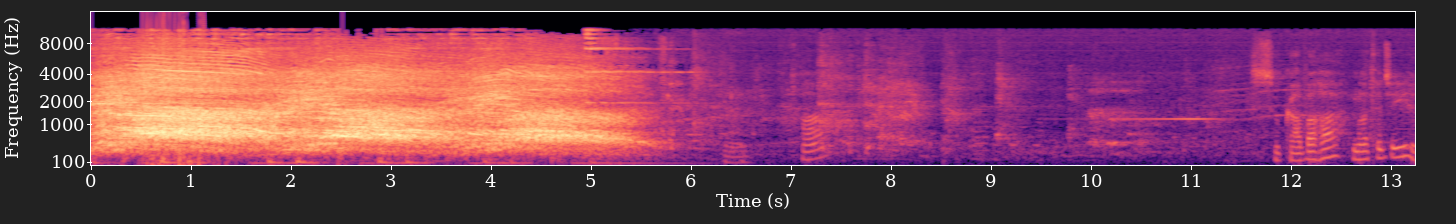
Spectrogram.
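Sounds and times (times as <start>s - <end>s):
crowd cheering loudly in welcome: 0.0s - 6.0s
speech: 12.2s - 13.2s.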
